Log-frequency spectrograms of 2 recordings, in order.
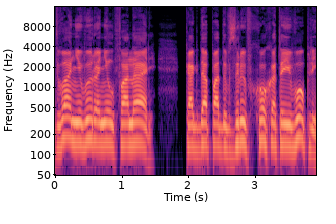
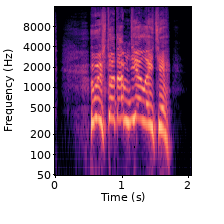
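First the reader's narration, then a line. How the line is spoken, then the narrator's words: Yelling. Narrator (Russian): заорал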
